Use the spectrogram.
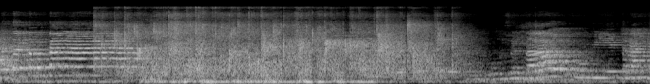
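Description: A classroom of students clapping their hands together in a sustained burst of applause, broadband and dense, with a teacher's voice heard before and after it.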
